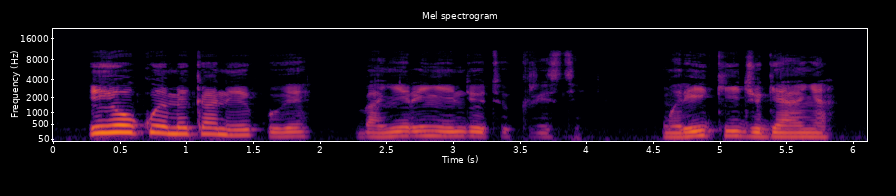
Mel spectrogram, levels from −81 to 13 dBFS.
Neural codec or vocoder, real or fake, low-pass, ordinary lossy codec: none; real; 10.8 kHz; AAC, 96 kbps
